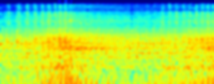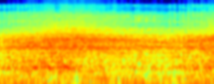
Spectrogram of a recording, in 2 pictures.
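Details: Club Car golf cart that cranked but had no spark, after replacing the rev limiter box: engine catches and builds to a steady, even running note held for several seconds; starts and runs normally.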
